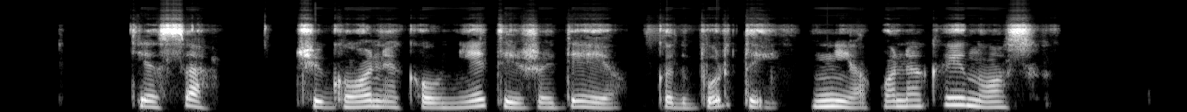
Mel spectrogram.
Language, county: Lithuanian, Telšiai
